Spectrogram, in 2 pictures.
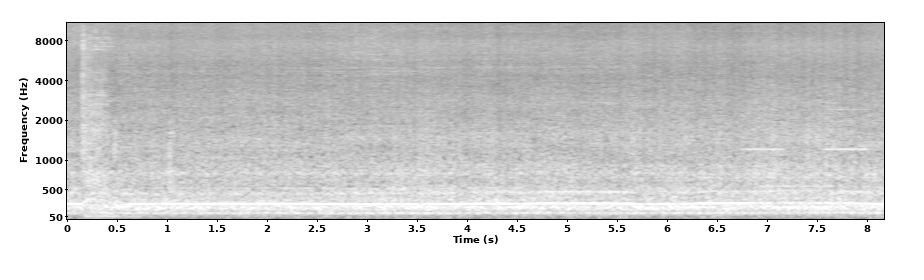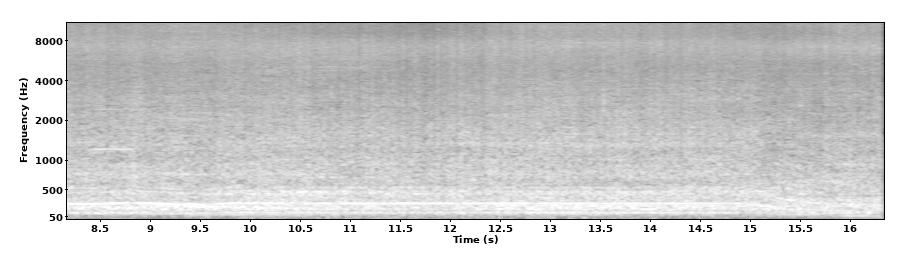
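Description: A heavy diesel engine hums steadily close by.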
